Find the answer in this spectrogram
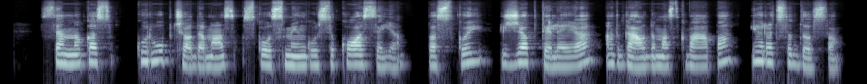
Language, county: Lithuanian, Šiauliai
